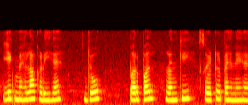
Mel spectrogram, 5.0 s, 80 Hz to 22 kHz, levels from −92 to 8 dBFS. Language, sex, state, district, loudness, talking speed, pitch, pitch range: Hindi, female, Chhattisgarh, Jashpur, -17 LUFS, 130 wpm, 245 Hz, 235-260 Hz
